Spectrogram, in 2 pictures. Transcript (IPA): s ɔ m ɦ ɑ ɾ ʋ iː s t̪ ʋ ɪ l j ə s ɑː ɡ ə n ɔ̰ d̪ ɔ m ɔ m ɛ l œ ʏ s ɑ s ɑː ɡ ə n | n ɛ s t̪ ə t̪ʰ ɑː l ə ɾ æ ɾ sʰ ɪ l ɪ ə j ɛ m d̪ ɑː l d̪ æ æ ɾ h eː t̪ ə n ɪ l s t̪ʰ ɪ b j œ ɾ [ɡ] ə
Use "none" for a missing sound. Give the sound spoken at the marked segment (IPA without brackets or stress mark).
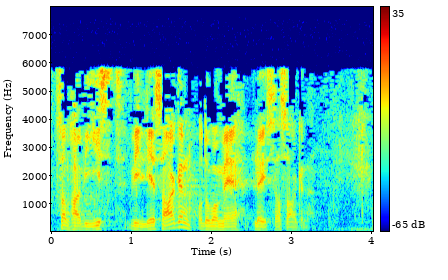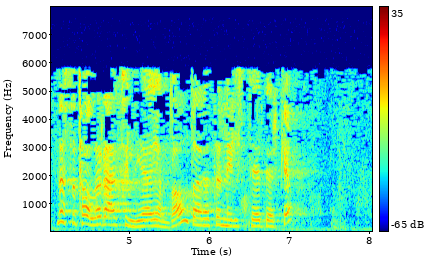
k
